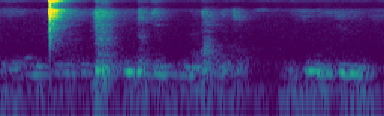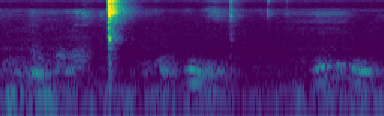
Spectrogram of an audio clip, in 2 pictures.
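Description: Small plastic toy-figure parts clicking as they are handled and snapped together: two sharp clicks about three seconds apart, with a few lighter clicks between, over a soft low murmur.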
